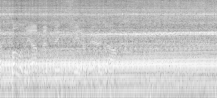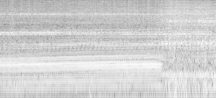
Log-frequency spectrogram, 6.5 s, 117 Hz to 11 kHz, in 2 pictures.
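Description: An 80cc two-stroke motorized bicycle engine with ported cylinder pulls a rider up a steep hill, a loud, buzzing, steadily droning note held under load that drops off sharply near the end.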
